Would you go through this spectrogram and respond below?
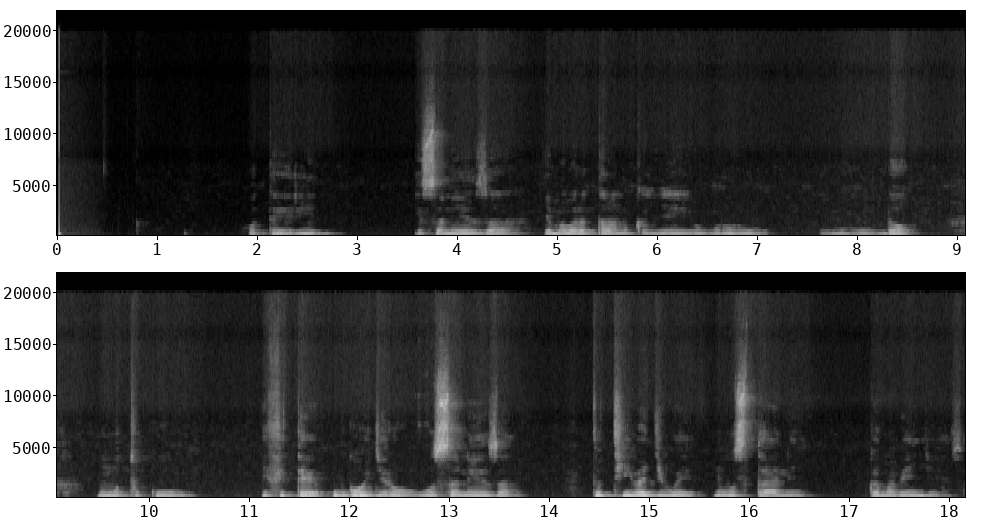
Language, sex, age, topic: Kinyarwanda, male, 18-24, finance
